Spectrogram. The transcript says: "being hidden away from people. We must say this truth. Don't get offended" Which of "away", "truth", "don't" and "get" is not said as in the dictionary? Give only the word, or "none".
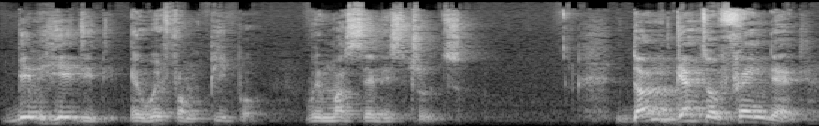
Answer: truth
